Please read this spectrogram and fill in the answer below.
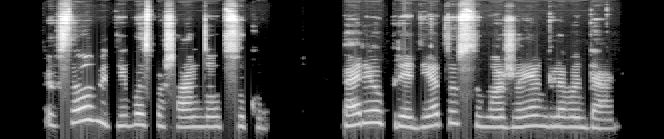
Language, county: Lithuanian, Kaunas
